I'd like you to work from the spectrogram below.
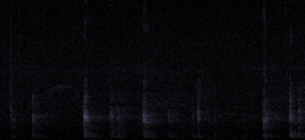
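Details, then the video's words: Frogs croaking nonstop at Great Falls National Park in McLean, Virginia: short clucking croaks with a falling pitch, roughly one every half second, from several callers that overlap against a quiet background. "Frogs Croaking at Great Falls National Park in McLean, Virginia. Non-stop croaking"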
